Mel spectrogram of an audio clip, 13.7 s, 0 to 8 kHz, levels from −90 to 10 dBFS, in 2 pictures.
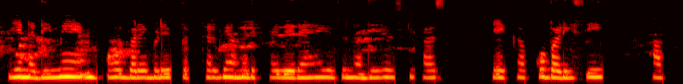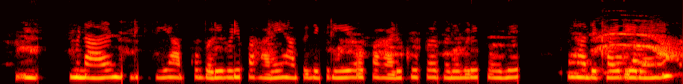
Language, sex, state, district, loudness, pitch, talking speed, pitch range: Hindi, female, Uttar Pradesh, Ghazipur, -30 LUFS, 250 Hz, 205 wpm, 240-255 Hz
